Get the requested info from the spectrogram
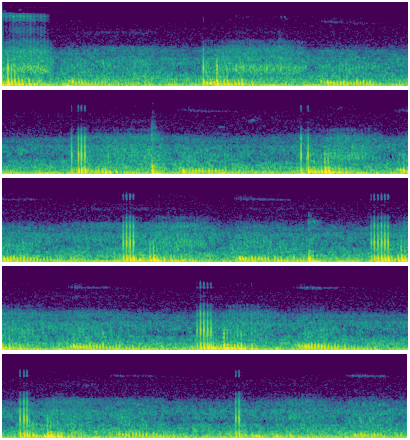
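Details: Domestic cat snoring softly while sleeping comfortably: quiet, low, breathy rumbles repeating about every two seconds in a steady rhythm against a faint background hiss.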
